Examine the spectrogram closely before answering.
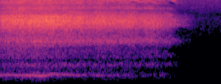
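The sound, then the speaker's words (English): A long, deep breath drawn in through the nose as a demonstration in a guided relaxation exercise, a soft, airy hiss that holds steady and then fades out near the end. “And take a nice, long, deep breath for me. In through your nose like this.”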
